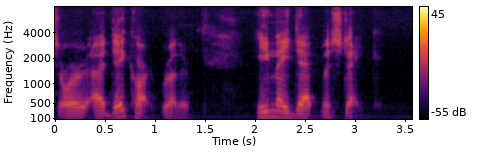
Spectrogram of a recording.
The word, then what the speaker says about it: Descartes: Descartes, or Descartes, rather, he made that mistake.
